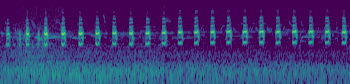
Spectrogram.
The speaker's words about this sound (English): Snipes also sing from the ground.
